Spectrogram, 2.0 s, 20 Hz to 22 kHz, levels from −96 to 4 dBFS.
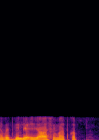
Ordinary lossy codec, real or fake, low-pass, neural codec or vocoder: none; fake; 3.6 kHz; codec, 16 kHz in and 24 kHz out, 1.1 kbps, FireRedTTS-2 codec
